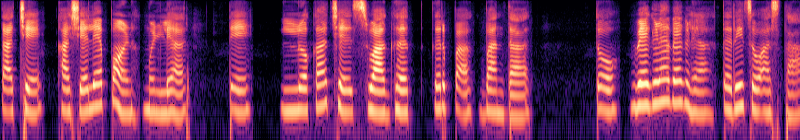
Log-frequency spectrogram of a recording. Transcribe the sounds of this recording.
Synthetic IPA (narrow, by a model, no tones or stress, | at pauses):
t̪at͡ɕe | kʰaɕelepəɳm̤əɳljaɾ | t̪e | lokat͡ɕesʋaɡət̪̚ | kəɾpak̚bãnd̪t̪at̪ː | ɔ | ʋeɡɭjaʋeɡɭjat̪əɾit͡sɔəst̪a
